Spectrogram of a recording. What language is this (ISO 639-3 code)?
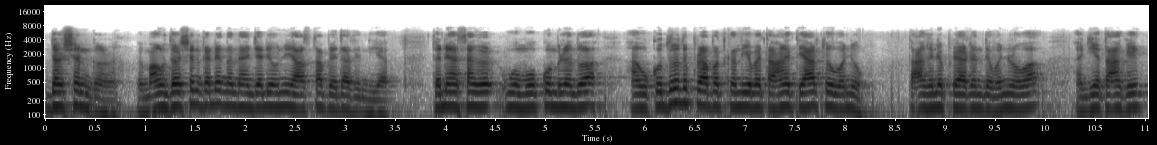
snd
